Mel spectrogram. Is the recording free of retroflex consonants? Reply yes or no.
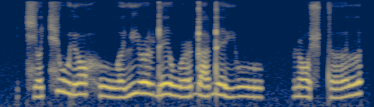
no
